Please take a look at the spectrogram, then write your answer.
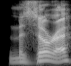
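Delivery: "Missouri" ending in "-uh"; local Missouri pronunciation. Shown as a demonstration. Host tries the guest's state as locals say it, "Missouri" ending in "-uh". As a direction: say "Missouri" as "muh-ZOOR-uh". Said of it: "as they say".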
